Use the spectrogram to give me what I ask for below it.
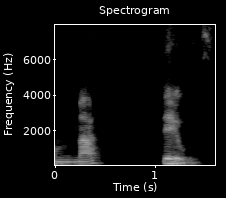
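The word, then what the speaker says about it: Matthäus: es bastante parecida verdad es como matus matus solo que en vez de una t como lo haríamos en español como mat es con la así con la th correspondiente un temblor un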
